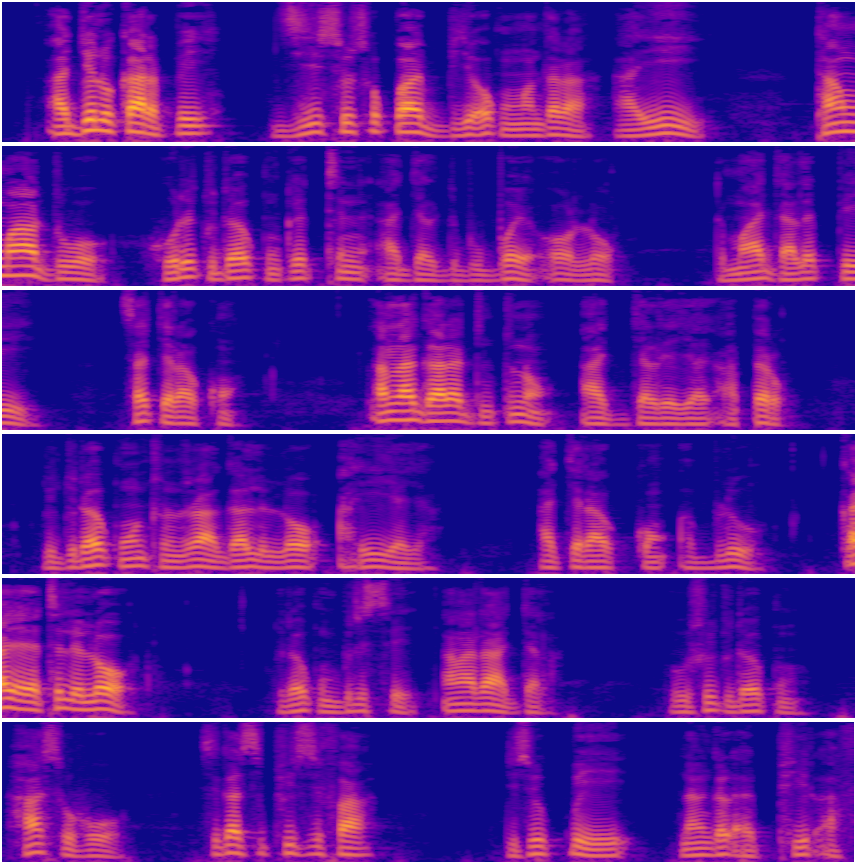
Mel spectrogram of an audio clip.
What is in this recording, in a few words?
Lobiri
